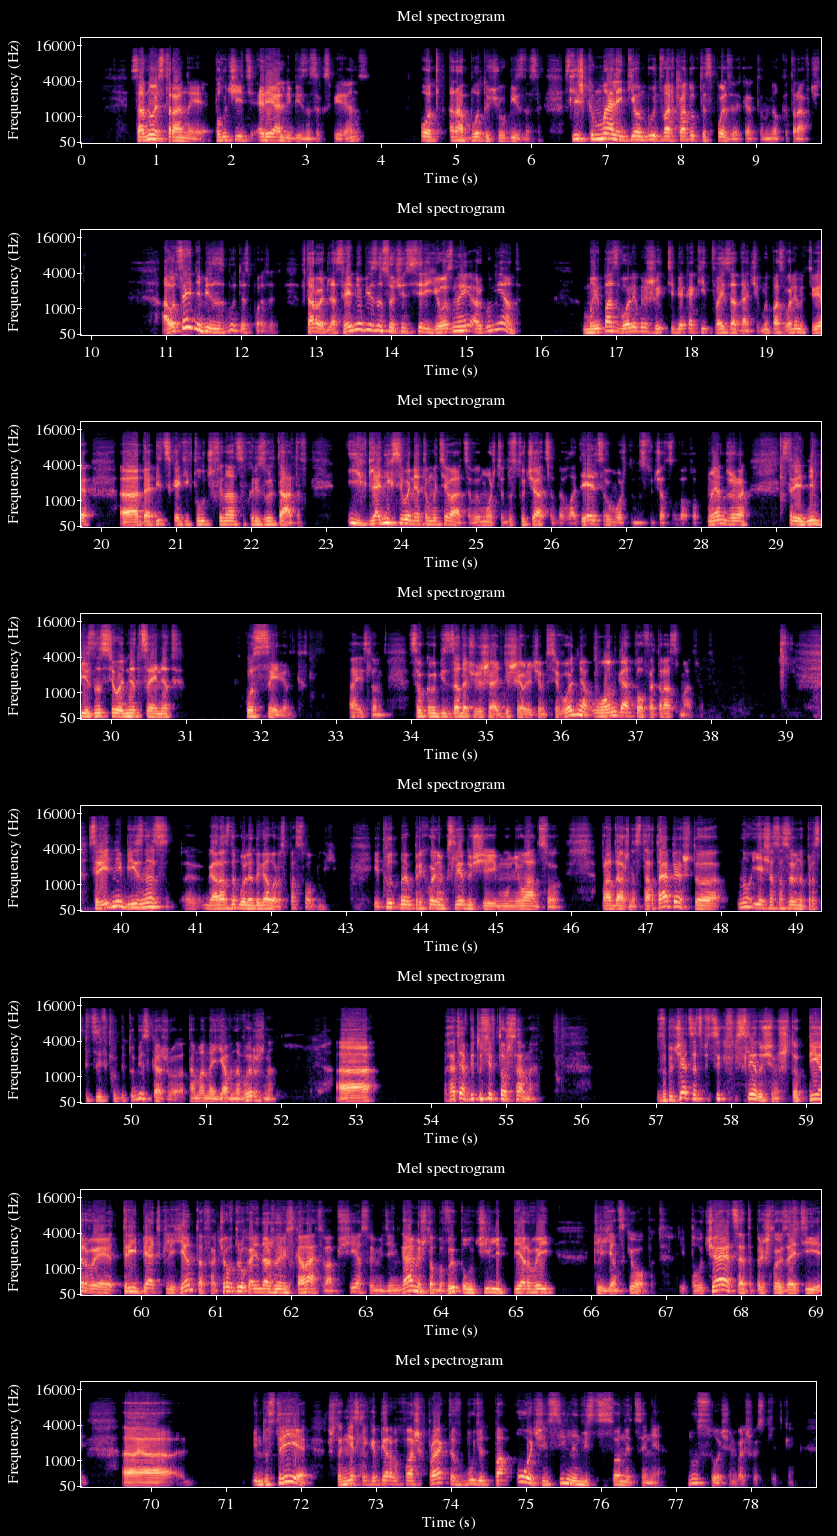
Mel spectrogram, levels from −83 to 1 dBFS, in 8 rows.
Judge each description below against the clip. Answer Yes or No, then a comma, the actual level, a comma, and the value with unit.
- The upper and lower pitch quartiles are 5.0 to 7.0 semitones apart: Yes, wide, 5.5 semitones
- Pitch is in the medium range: No, low, 125 Hz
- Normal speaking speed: Yes, average, 125 wpm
